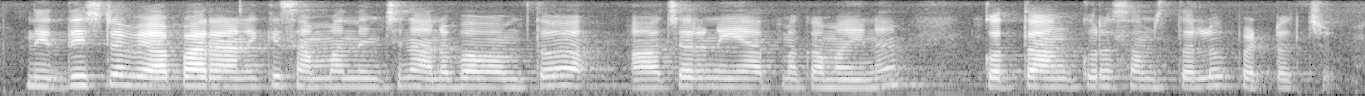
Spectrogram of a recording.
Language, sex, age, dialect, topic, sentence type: Telugu, female, 25-30, Central/Coastal, banking, statement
